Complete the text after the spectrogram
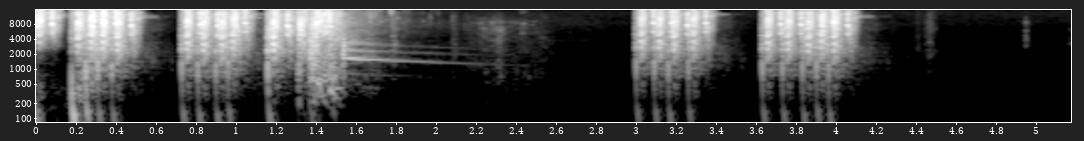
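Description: Rifle shots crack sharply, one after another, with a ringing echo.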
